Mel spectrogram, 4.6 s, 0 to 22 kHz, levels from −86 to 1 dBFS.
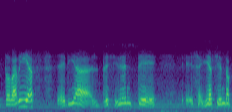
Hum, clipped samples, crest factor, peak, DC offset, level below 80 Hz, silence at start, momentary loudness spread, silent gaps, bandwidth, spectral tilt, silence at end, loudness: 50 Hz at -55 dBFS; under 0.1%; 16 dB; -10 dBFS; under 0.1%; -60 dBFS; 0.1 s; 10 LU; none; 3.4 kHz; -9 dB/octave; 0 s; -26 LUFS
